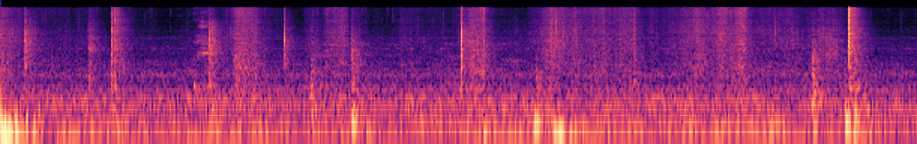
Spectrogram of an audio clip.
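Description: Bubble wrap being popped by hand, with plastic crinkling: scattered single sharp pops at uneven intervals, the loudest near the end.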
